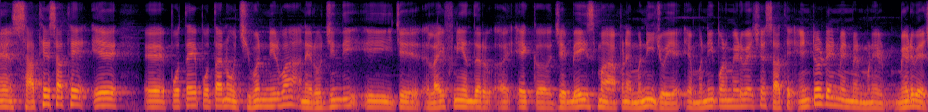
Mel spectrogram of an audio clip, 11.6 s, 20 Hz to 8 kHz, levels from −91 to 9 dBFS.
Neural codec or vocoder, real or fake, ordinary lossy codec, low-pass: none; real; none; none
